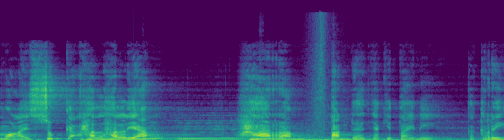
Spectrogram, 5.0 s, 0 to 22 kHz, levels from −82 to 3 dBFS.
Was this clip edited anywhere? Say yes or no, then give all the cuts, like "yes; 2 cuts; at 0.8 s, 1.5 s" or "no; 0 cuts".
yes; 1 cut; at 3.2 s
